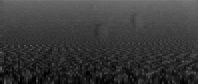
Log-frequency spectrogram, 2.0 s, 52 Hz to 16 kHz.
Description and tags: Water drops inverted
Took a photo of some water drops on the kitchen work surface with my iphone.
Since the work surface is white, I tried inverting the colours to get a black background on the image (which works better for converting an image to sound using AudioPaint).
Unfortunateyl that did not work very well and I ened up with a grey background.
Converted to sound using Audiopaint, standard parameters.
AudioPaint, image2snd, image-to-sound, Nicolas-Fournel, photo, sound-from-photo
